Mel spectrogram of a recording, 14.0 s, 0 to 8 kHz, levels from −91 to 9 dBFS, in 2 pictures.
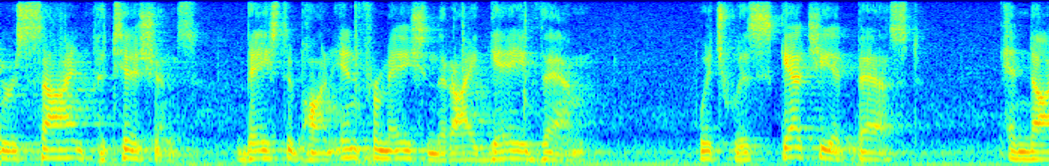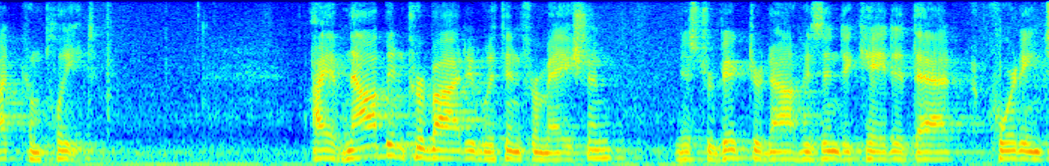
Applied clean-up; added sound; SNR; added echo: none; none; none; none.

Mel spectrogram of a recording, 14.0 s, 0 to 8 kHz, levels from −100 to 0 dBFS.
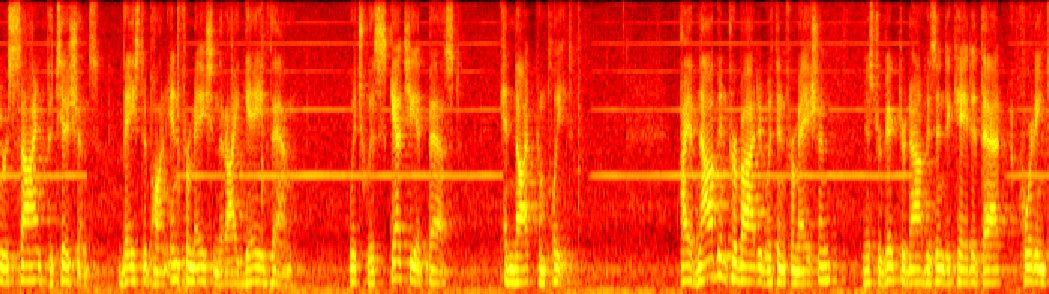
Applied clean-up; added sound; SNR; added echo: none; Bowed string instrument; 16 dB; none.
